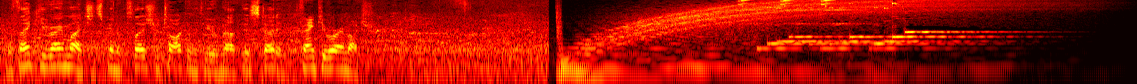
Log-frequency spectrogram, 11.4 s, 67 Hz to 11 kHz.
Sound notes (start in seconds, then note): 5.8 electronic whirring; 7.8 chimes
